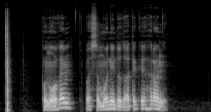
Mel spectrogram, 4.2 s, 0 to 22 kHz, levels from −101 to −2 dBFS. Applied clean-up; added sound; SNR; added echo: neural mask model RNNoise.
